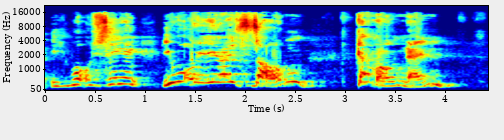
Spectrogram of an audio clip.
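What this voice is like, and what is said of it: Bad put-on Cockney accent, shouting. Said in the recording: “I would speak in this like really bad Cockney accent, screaming at people”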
